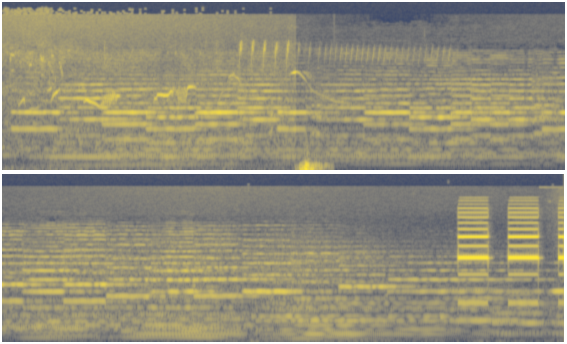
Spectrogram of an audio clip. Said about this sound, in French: Ah putain de réveil, putain, il est matin là, faudrait dormir, putain.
